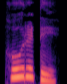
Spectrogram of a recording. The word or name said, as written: ಹೋರಟೆ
